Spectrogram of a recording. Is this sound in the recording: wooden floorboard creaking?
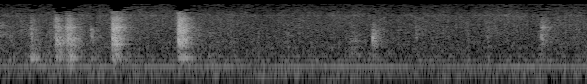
yes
